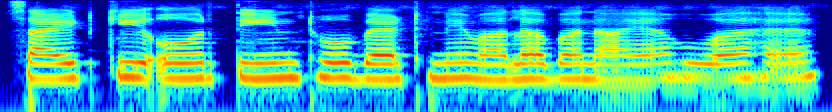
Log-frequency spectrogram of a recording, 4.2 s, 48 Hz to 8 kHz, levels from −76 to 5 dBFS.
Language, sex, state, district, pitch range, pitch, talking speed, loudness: Hindi, female, Jharkhand, Garhwa, 220-230 Hz, 225 Hz, 145 wpm, -15 LUFS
